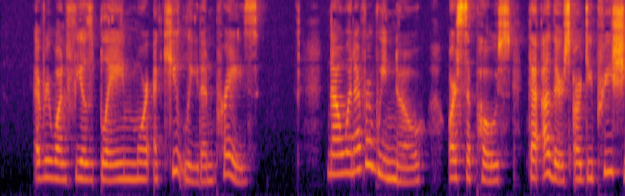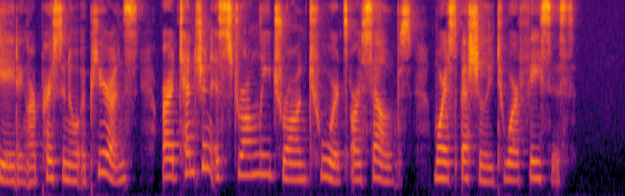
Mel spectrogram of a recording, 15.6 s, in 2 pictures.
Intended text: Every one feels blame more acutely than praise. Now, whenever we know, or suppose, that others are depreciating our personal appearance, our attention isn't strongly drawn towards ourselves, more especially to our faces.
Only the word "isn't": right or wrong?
wrong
